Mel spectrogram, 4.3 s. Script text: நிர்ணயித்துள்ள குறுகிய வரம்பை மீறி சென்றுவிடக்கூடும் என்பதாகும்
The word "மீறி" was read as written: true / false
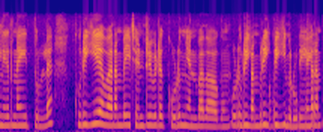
false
